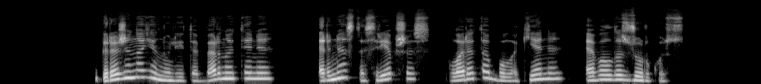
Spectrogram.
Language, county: Lithuanian, Šiauliai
